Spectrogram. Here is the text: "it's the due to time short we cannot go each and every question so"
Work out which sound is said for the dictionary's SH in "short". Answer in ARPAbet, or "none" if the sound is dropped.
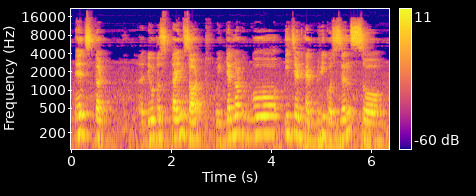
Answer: S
